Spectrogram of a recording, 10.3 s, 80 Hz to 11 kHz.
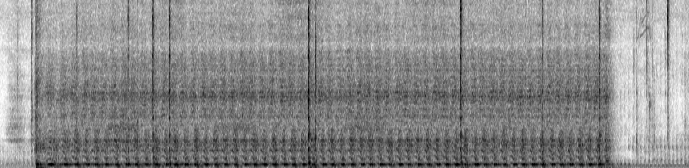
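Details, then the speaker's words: Mk1 Ford Escort with carburettor, unrun for over six months, fuel pump slow: steady, even cranking about three and a half turns a second for nearly nine seconds with no firing; cranks but won't start yet. "I guess that's a no right now"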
